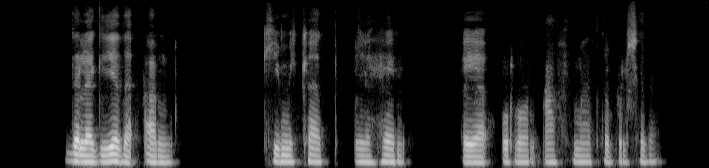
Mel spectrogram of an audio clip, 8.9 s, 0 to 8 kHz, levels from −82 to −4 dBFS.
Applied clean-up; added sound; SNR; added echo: neural mask model Resemble Enhance denoiser.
